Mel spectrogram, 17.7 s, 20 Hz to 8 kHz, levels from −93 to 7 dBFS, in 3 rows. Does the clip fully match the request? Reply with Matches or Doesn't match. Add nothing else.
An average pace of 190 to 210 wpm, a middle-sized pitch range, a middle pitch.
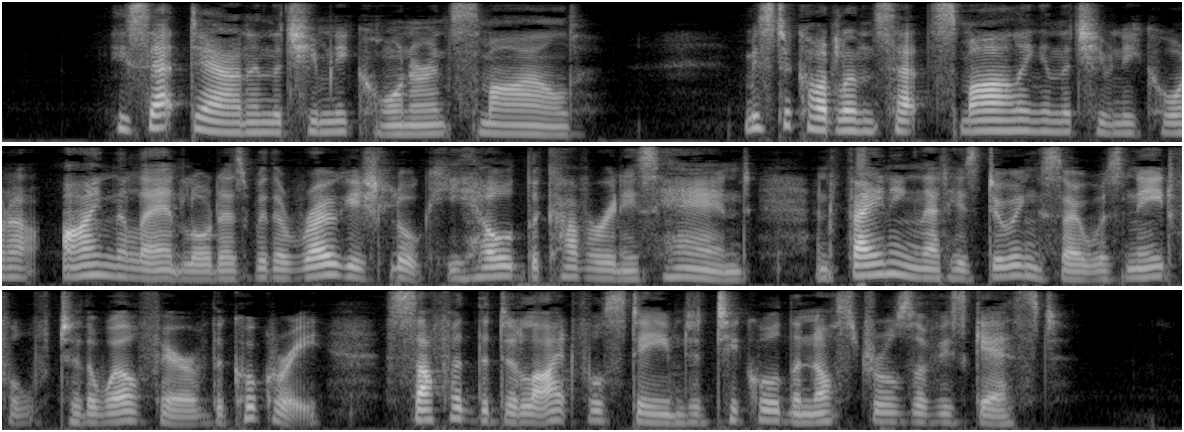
Matches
